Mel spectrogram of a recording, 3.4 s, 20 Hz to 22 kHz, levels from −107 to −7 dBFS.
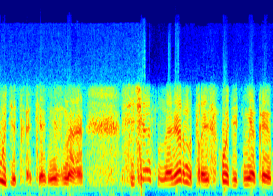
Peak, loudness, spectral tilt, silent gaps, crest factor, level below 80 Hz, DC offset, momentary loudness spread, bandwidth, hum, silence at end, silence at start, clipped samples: -8 dBFS; -20 LUFS; -5.5 dB/octave; none; 12 dB; -60 dBFS; under 0.1%; 7 LU; 5.6 kHz; none; 0 s; 0 s; under 0.1%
